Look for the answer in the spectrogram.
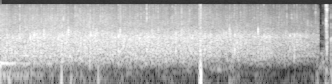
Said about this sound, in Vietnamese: dành cho anh một tràng vỗ tay thật lớn này, củ chi.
